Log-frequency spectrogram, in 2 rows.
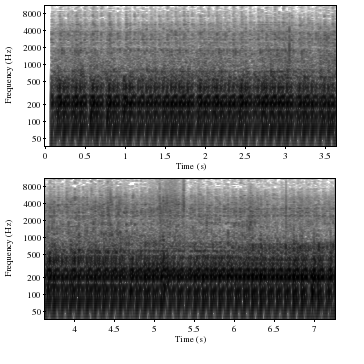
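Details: Toyota Celica ST202 at idle, lopes unevenly with a hard stumbling pulse about three beats a second; engine misfiring.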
